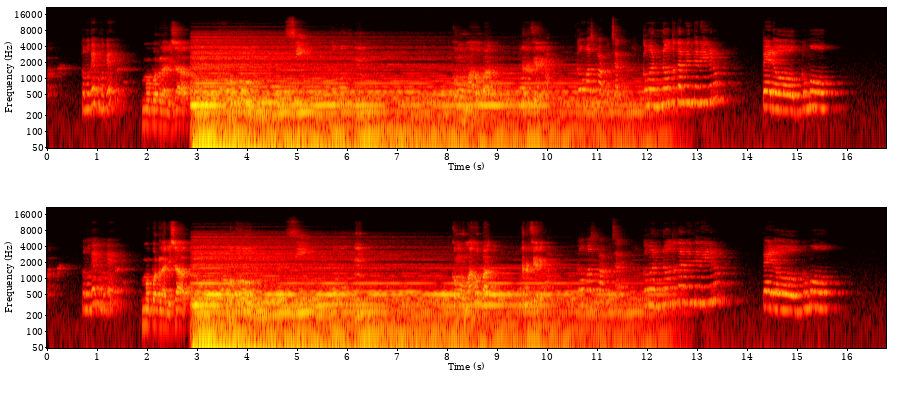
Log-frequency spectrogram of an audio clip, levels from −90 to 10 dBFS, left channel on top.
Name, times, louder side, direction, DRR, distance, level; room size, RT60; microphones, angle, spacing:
voice 1, 0.7-1.4 3.4-4.1 4.8-5.4 5.7-6.2 9.4-10.1 10.6-11.6 11.9-13.5 14.3-15.6, left 2 dB, 75° left, 1 dB, 0.5 m, -35 dB
voice 2, 1.9-2.9 3.6-4.1 6.1-6.4 8.1-9.0 9.5-10.0, right 2 dB, 35° right, 3 dB, 0.3 m, -30 dB
sound 1, 2.9-12.6, right 1 dB, 25° left, 0.5 m, -26 dB
2.4 x 2.2 x 3.4 m, 0.97 s
head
